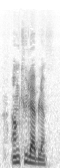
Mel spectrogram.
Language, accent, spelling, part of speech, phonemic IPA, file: French, France, enculable, adjective, /ɑ̃.ky.labl/, LL-Q150 (fra)-enculable.wav
- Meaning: fuckable, buttfuckable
